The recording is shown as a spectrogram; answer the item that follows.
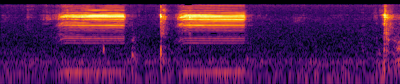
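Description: Two short electronic beeps, about half a second apart, each lasting roughly a third of a second.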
